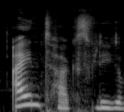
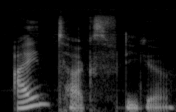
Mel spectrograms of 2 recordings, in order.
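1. Das Wort wird auf die normale Weise betont. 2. Das Wort wird auf eine seltsame Weise betont. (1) "Eintagsfliege wollte ich sagen" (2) "Das habe ich gerade ein bisschen komisch betont"

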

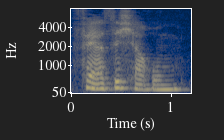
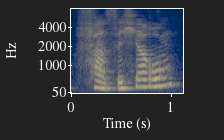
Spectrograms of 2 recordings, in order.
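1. Jede Silbe wird klar und voll ausgesprochen. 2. Die mittleren Silben sind reduziert und laufen ineinander. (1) "wenn wir besonders deutlich sprechen wollen" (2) "In der Umgangssprache sagen wir Versicherung"

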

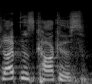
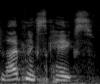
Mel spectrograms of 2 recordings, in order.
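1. 'Cakes' wird Buchstabe für Buchstabe wie auf Deutsch gelesen. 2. 'Cakes' wird wie im Englischen gesprochen, einsilbig. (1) "aber lest das mal in Deutsch" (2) "Für uns ist das super"

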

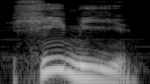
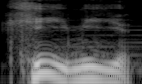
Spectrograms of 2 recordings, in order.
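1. Das Wort beginnt mit einem weichen, zischenden Laut. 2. Das Wort beginnt mit einem harten K-Laut. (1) "das heißt Chemie, ja, wie die Schlange" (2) "Nicht Chemie. Sagst du auch Kev"

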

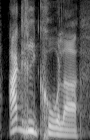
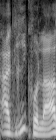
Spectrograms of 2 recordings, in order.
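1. Die Betonung liegt auf der Silbe co. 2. Die Betonung liegt auf der zweiten Silbe, gri. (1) "betonen das Wort falsch" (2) "Die sagen nicht Agricola"

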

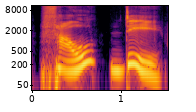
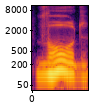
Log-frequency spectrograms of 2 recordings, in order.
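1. Es wird zweisilbig gesprochen, Fau-De. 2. Es wird einsilbig im französischen Stil gesprochen. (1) "Aber auch hier ist es V D" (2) "Oder die sprechen es französisch aus"

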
